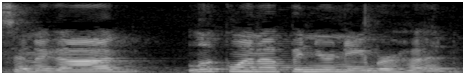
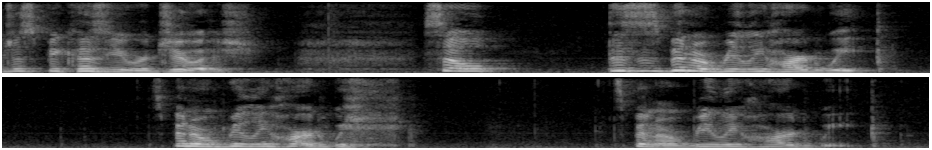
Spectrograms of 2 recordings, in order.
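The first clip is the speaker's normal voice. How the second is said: weeping, tearful voice while speaking; 2 semitones higher than usual. Speaking to an audience about a really hard week, crying.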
